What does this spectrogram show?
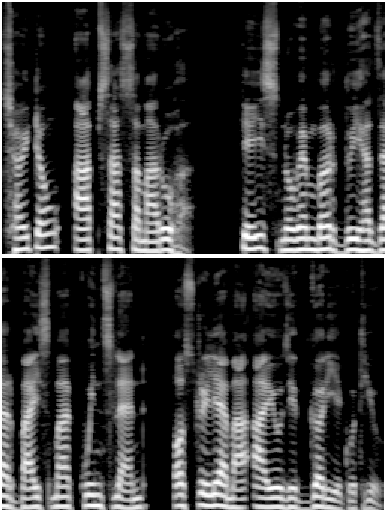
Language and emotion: Nepali, neutral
